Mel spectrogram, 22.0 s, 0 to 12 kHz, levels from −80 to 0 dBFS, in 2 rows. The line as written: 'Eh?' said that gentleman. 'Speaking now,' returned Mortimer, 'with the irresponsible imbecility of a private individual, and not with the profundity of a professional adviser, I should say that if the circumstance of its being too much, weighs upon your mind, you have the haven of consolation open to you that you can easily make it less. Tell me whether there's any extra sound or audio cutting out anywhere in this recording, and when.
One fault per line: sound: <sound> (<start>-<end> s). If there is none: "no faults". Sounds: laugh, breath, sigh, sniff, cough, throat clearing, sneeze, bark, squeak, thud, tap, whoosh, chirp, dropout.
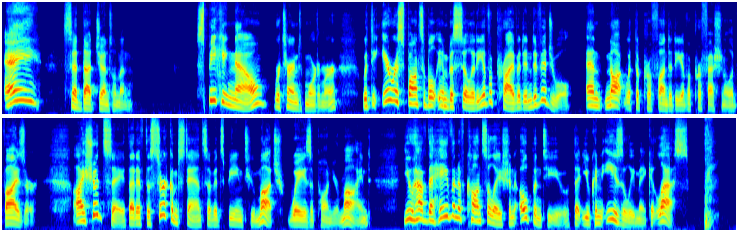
sound: thud (21.6-21.8 s)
